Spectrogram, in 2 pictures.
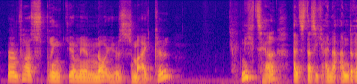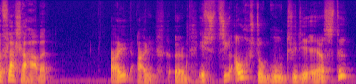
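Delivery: a curious squire, drawing it out; landlord. A narrator's reading. The landlord questions Michael, lordly.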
